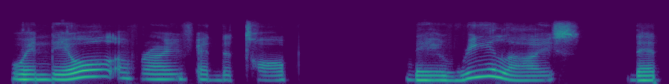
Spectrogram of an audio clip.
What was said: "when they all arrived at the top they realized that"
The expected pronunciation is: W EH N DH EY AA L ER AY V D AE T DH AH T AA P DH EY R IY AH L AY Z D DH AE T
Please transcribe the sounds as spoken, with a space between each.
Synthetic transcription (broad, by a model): W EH N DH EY AA L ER AY V AE T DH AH T AA P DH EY R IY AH L AY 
